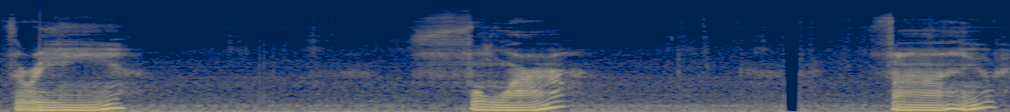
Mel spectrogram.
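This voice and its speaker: A man crocheting on a livestream, counting stitches softly under his breath and chatting casually with viewers. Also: low voice, very animated, extremely slow, pauses often, a little hiss or hum. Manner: laughs at himself, chats back to viewers.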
